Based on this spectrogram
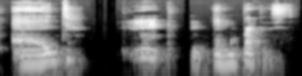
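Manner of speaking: play-acted, most menacing voice possible. Quoting a favorite line, imitating Todd's menacing voice. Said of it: "in the most menacing voice ever".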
